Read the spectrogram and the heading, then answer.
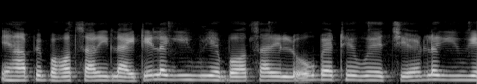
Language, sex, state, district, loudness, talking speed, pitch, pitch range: Hindi, female, Chandigarh, Chandigarh, -17 LUFS, 225 wpm, 195 Hz, 185-210 Hz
